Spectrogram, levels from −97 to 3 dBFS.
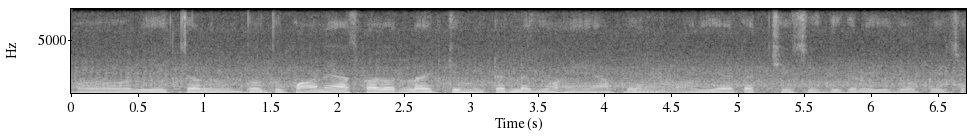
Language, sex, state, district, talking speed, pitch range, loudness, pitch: Hindi, male, Odisha, Nuapada, 230 wpm, 130-140 Hz, -15 LUFS, 135 Hz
